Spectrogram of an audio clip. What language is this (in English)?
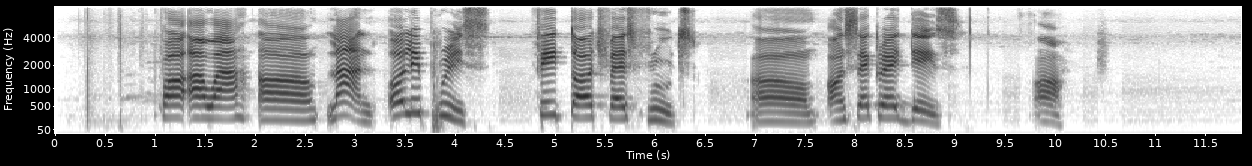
Nigerian Pidgin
